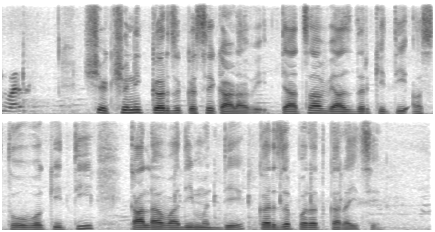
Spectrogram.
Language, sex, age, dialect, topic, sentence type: Marathi, male, 18-24, Standard Marathi, banking, question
